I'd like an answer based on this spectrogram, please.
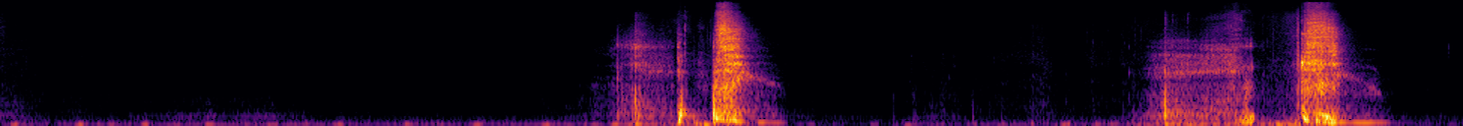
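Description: Two loud sneezes, each with a quick indrawn breath before a forceful burst, in a quiet room.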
